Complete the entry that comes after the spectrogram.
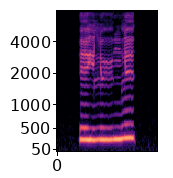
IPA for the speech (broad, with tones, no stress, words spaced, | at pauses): e˨jlyː˨˧ŋlɪ˥k̚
